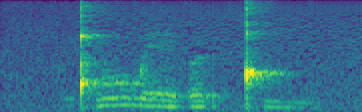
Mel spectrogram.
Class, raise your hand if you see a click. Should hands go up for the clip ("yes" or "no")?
yes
